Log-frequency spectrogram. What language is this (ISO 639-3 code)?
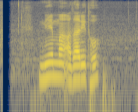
nep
